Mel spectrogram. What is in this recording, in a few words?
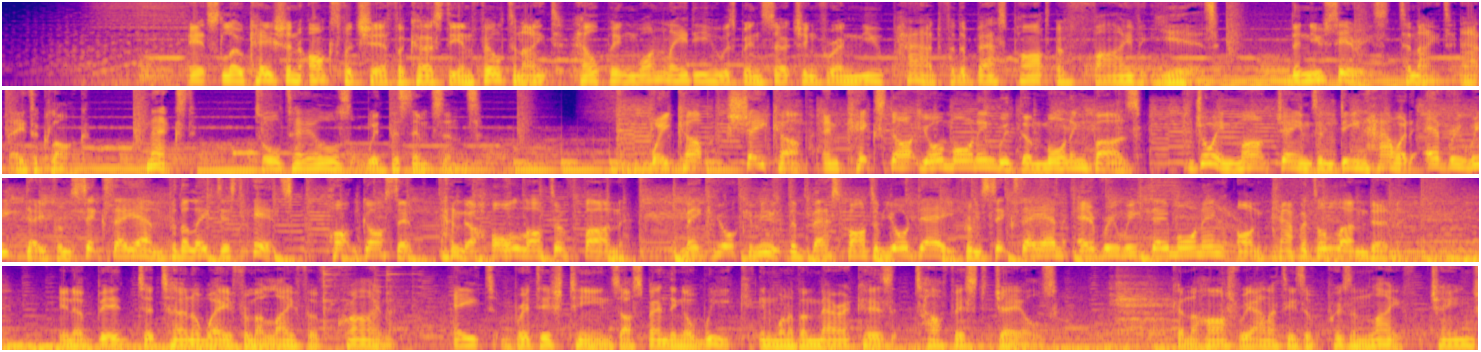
mid atlantic voice, continuity and radio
